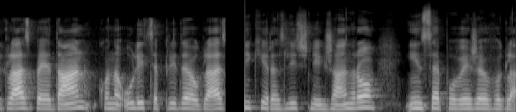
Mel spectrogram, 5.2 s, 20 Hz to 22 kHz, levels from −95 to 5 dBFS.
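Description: Until 2.46 s the speech sounds dull and faintly noisy, with nothing above 10.7 kHz, then a 200 ms gap: likely an input switched to a poorer device.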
